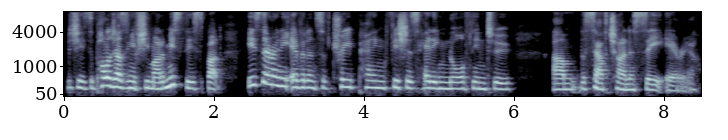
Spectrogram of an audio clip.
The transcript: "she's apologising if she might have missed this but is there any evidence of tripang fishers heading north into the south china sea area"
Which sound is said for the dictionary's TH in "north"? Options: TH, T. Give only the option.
TH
